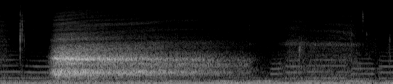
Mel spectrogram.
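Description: A long, audible exhale of breath during a dance stretch swells suddenly, then fades slowly over a few seconds, close to the listener, with no words spoken.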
